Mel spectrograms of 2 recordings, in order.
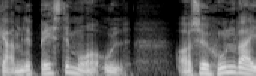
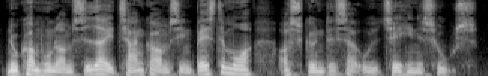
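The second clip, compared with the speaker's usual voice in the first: plain reading voice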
